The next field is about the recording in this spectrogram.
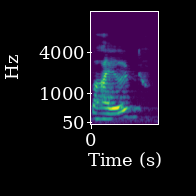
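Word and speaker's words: Baird: का किसने किया था बी ए आई आर डी आई वी can pronounce it एस बायर्ड ठीक है बायर ने तो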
